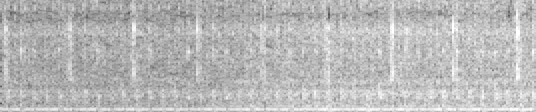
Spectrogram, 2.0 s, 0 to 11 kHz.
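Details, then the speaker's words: Ford Ka with 116,000 miles at petrol idle, heard loudest in the engine bay: sharp, even clicks about four a second from the small vacuum-pipe solenoid, first mistaken for the clutch release bearing. "that is a little solenoid for all the um vacuum pipes there looks like it should be a fairly easy thing"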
